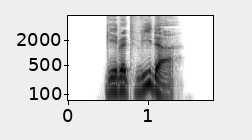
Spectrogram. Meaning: second-person plural subjunctive II of wiedergeben
- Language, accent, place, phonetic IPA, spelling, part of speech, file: German, Germany, Berlin, [ˌɡɛːbət ˈviːdɐ], gäbet wieder, verb, De-gäbet wieder.ogg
